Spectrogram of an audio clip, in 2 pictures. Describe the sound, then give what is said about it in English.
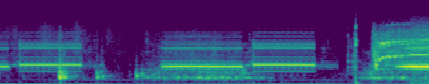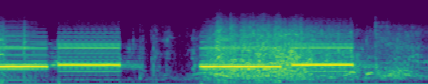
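A secret telephone hidden in an office rings over and over in steady, buzzy bursts about a second long, each a bright, harmonic-rich electronic tone with brief pauses between, growing louder in the later rings. “I'm sorry, that's my new secret phone.”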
